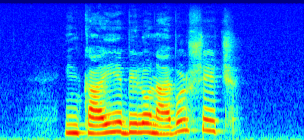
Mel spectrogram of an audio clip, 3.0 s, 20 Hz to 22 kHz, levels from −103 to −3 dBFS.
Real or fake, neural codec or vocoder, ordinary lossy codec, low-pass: real; none; none; 19.8 kHz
